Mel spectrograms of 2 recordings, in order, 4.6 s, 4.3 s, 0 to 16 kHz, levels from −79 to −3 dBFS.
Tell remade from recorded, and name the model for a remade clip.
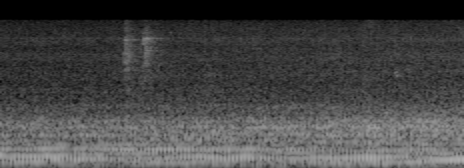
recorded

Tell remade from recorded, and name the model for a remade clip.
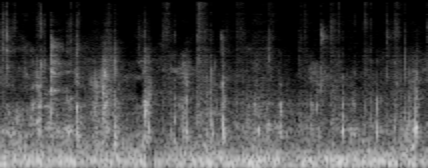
remade, codec, DAC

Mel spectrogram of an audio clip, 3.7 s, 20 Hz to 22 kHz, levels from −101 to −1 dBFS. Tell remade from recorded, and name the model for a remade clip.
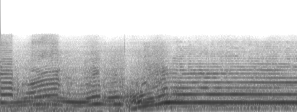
remade, codec, DAC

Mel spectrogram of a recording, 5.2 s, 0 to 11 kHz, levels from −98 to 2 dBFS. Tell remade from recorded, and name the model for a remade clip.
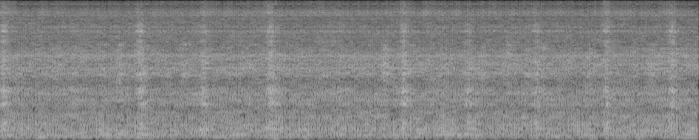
remade, vocoder, WaveNeXt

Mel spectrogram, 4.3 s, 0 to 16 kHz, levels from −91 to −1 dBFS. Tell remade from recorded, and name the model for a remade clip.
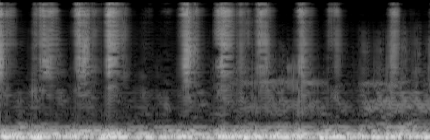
remade, vocoder, BigVGAN v2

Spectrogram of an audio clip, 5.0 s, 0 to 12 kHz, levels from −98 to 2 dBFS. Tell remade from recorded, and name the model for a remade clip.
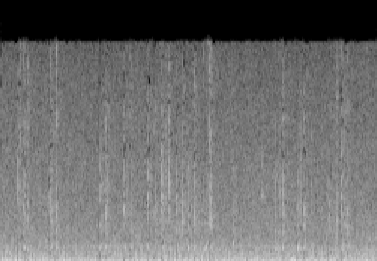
recorded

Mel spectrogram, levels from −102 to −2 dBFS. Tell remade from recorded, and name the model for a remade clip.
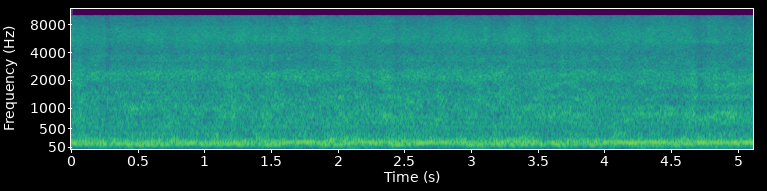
remade, codec, SNAC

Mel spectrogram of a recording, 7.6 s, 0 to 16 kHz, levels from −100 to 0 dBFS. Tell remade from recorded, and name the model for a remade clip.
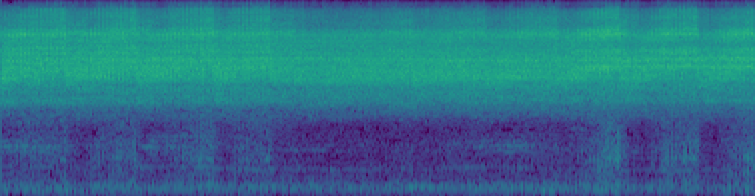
remade, vocoder, Vocos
